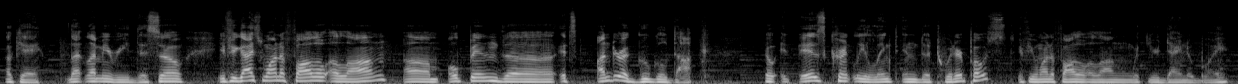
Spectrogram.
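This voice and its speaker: A man's voice: mid-range voice, moderate pace, dark tone. A male streamer chatting casually, rambling with lots of fillers and frequent laughter. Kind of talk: casual livestream chat. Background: faint background music.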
